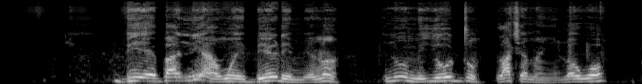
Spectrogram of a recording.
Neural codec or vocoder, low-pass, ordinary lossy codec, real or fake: none; none; none; real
